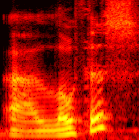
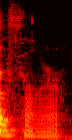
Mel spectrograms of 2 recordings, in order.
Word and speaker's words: Lothar: I joined Lothus. Is that how you pronounce it? Lothar, actually.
